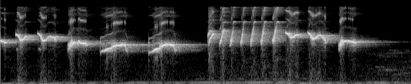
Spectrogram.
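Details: Orange-headed thrush singing a rich, varied run of clear whistles and slurred notes, then a fast chattering burst that fades out; used as a lure to prompt silent birds to sing.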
